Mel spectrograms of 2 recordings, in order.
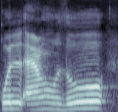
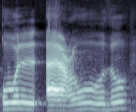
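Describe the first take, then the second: First: The final dhu syllable is stretched long. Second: The final dhu syllable is kept short. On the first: The speaker calls it wrong. "we shouldn't stretch the dal too long. No, so, so it's not qul a'udhu" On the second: The speaker calls it right. "but qul a'udhu"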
